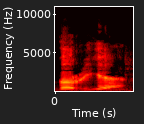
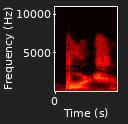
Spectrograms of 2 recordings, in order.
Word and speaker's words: Börje: In Sweden, we say Börje, but in America, it's more like Borge.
